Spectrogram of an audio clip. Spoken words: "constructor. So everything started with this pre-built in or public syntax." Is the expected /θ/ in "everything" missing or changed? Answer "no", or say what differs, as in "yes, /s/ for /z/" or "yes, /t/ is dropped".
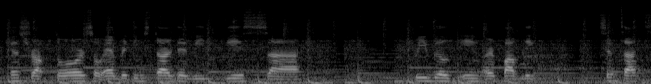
yes, /t/ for /θ/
